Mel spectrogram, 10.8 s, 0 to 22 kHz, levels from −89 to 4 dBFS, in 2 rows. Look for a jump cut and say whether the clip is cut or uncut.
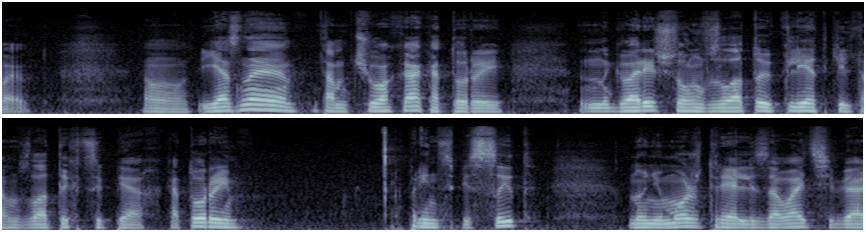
uncut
